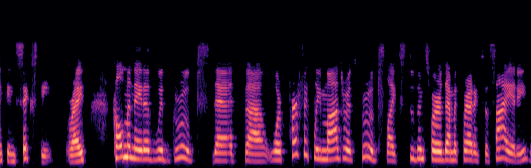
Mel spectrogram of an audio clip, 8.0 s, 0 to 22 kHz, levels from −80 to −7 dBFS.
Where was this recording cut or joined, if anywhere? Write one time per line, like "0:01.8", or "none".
none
